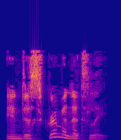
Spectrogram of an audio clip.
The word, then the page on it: indiscriminately: British English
